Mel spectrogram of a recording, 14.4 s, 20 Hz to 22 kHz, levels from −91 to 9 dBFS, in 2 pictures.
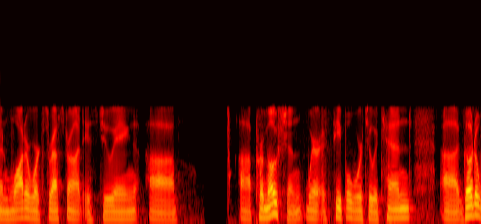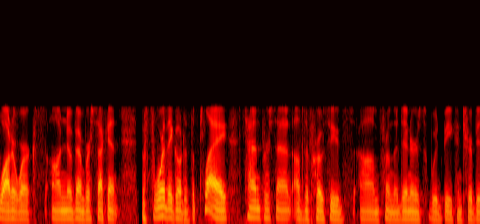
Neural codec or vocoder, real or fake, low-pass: none; real; 3.6 kHz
